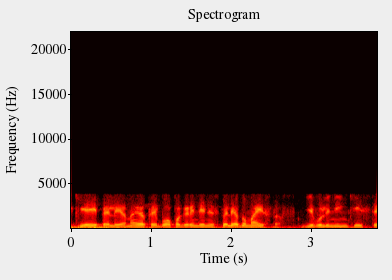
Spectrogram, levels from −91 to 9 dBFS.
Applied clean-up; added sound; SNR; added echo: none; Thunder; 11 dB; none.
